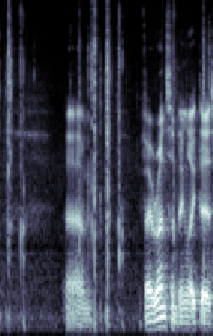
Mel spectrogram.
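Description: Brisk clicking from a computer keyboard, typing into a shell, comes through in short bursts while someone talks over it.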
